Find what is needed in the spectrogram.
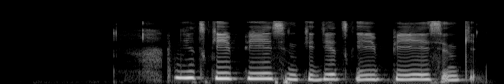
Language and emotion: Russian, sad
